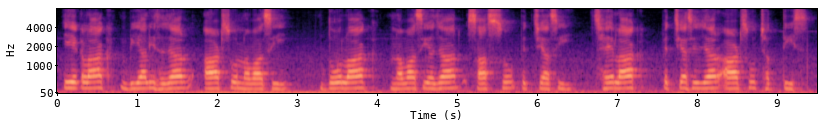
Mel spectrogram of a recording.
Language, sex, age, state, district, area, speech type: Hindi, male, 30-45, Rajasthan, Karauli, urban, spontaneous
